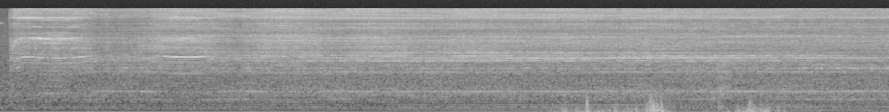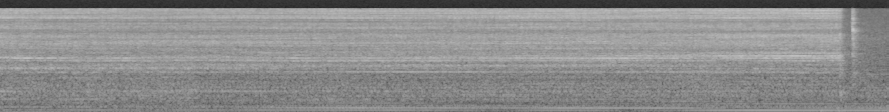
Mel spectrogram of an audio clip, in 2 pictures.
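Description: Linear actuator gate opener's electric motor running with a steady hum and whine as it drives a metal tube swing gate closed, starting at once and cutting off as the gate reaches the closed position. Loud low rumbling bumps come through about seven to ten seconds in.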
